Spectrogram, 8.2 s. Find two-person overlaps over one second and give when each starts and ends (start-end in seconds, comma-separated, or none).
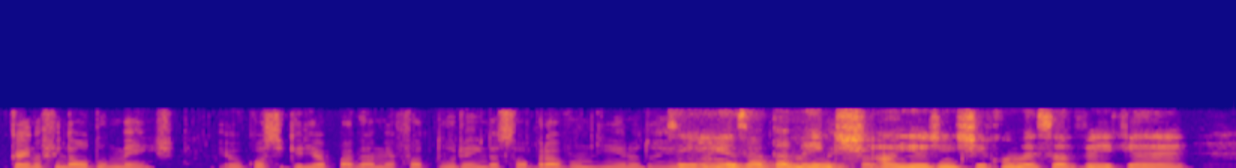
4.5-5.9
